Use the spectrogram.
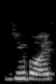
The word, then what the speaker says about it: Dubois: I know it runs counterintuitive, but yep, Dubois County.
